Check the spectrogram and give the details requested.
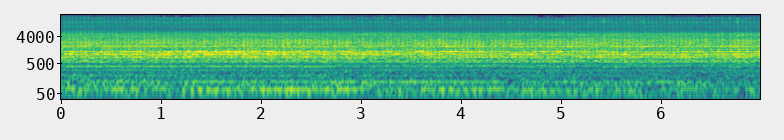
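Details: Overlock machine after repair of needle bar/looper touching fault that caused khat-khat knocking, stitching: quick, even whirr with no knock standing out; now runs smooth and quiet.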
